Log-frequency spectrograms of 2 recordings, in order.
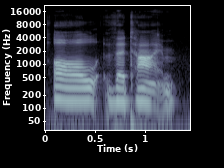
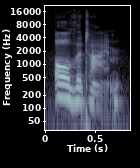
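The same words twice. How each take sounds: First: "All the time" drawn out slowly; teasing repeat. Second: Said in the usual way. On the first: A narrator's reading. Dennis insists over Gino's protest, slow teasing repeat on "All the time". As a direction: stretch each word of "All the time" for emphasis. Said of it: "Dennis repeats".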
